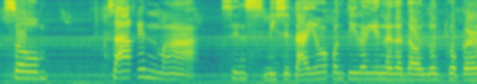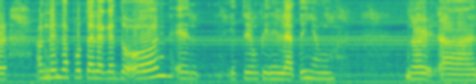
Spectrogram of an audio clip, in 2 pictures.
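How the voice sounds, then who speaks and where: Heard in a low-quality recording, a Filipino woman with a medium-pitched voice hosts a video editing tutorial channel. Chatty, friendly and polite, she guides beginners step by step through editing on a phone.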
